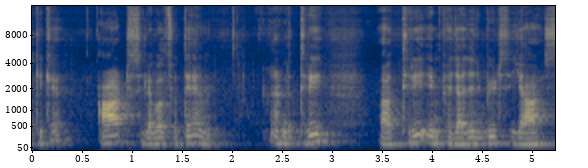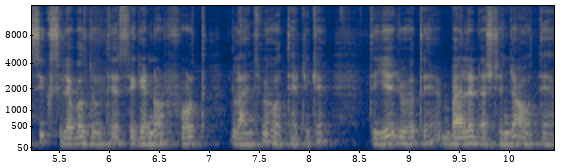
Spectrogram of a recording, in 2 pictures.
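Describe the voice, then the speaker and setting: A man teaching English literature, explaining definitions slowly and checking in with his listeners often. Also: medium pitch, fairly bright tone. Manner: mixes Hindi explanation with slowly read English definitions, frequent "ठीक है" checks. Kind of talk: explaining poetry terms in a video lesson.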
